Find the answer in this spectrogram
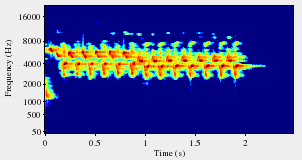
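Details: Competition song of a European goldfinch: one sustained, fast, evenly pulsed twittering trill of bright, high notes lasting about two seconds before stopping abruptly. Clean background.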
